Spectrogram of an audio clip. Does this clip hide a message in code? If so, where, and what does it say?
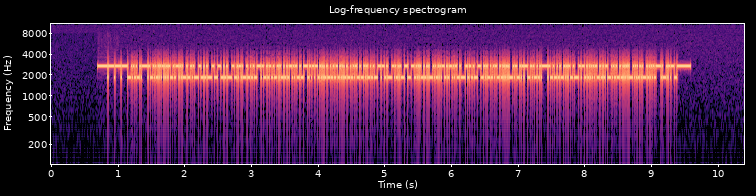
Yes: RTTY (75 baud, 850 Hz shift) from 0.7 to 9.6 s, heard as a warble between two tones, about 2250 Hz centre. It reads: ADJACENT TO THE MAIN CAMPUS IS AN OUTDOOR EDUCATION AREA, A NATURAL RESERVE.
